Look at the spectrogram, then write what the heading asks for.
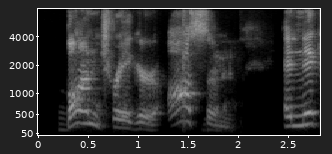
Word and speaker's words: Bontrager: how do you say your last name uh bontrager bontrager awesome and nick how are you doing today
